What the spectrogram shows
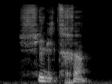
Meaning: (noun) filter; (verb) inflection of filtrer: 1. first/third-person singular present indicative/subjunctive 2. second-person singular imperative
- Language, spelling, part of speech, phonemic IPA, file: French, filtre, noun / verb, /filtʁ/, LL-Q150 (fra)-filtre.wav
